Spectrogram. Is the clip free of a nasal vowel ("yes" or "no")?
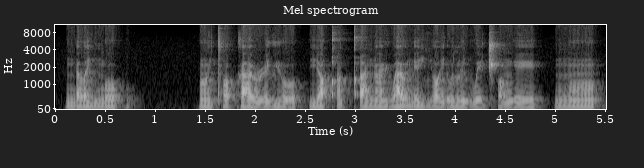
no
